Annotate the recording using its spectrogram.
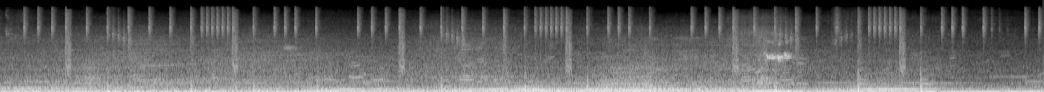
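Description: Several cars driving slowly past one after another, their engines running low and steady, with the pitch shifting as each one rolls by and revs rising near the end. Music with a fast hi-hat beat plays over them.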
